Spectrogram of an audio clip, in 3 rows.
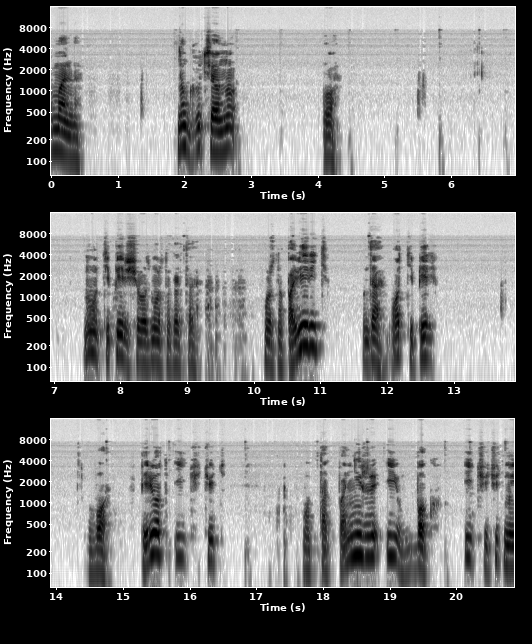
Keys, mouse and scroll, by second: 0.5-1.4 scroll up 1, 1.8 click, 3.4 click, 5.1 click, 6.3 click, 9.0 middle click, 9.3 middle click, 9.6 middle click, 9.9 middle click, 11.7 click, 15.6 click, 17.3 middle click, 18.6 click, 20.1 click.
